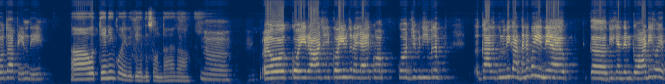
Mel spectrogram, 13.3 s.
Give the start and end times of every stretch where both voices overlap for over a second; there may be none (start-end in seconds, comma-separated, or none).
none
